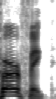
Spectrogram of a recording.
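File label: "perfect" spoken, Redneck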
